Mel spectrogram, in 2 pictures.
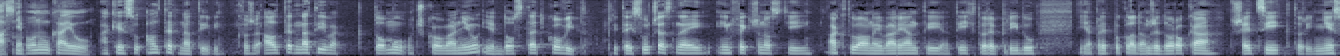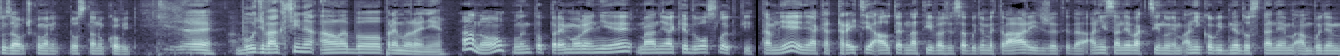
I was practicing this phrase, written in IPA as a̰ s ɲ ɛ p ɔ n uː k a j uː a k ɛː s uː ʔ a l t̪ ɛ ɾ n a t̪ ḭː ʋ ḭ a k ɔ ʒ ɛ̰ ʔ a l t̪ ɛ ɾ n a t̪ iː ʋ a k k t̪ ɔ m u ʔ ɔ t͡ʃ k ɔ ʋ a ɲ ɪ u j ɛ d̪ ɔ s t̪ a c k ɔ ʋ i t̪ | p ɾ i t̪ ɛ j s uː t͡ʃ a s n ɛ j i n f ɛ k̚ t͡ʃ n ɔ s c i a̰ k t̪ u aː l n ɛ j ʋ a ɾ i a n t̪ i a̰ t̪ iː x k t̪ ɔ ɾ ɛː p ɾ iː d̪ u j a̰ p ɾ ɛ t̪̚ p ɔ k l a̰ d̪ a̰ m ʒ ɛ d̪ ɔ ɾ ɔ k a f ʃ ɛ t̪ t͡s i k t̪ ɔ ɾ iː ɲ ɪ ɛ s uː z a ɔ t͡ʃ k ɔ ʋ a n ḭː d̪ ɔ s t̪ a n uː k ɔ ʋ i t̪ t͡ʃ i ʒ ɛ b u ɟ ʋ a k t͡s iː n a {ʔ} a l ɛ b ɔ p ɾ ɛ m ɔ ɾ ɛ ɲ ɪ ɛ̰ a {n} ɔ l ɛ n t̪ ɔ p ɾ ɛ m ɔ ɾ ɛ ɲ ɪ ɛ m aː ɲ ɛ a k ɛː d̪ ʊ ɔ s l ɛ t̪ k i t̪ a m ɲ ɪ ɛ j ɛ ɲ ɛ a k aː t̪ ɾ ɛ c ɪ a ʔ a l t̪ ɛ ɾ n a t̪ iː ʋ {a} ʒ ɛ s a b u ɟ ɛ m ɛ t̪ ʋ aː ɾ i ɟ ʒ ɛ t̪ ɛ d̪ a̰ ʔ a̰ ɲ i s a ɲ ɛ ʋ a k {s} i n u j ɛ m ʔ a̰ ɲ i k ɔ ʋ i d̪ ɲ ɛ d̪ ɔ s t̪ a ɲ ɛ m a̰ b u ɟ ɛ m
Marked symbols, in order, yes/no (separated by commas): yes, yes, yes, no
